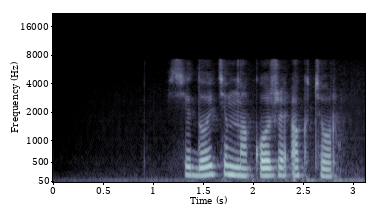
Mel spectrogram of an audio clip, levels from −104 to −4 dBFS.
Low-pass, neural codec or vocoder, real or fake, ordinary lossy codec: 7.2 kHz; codec, 24 kHz, 3.1 kbps, DualCodec; fake; MP3, 64 kbps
